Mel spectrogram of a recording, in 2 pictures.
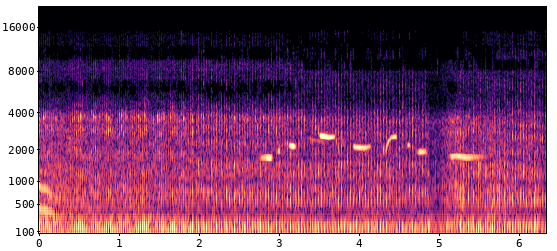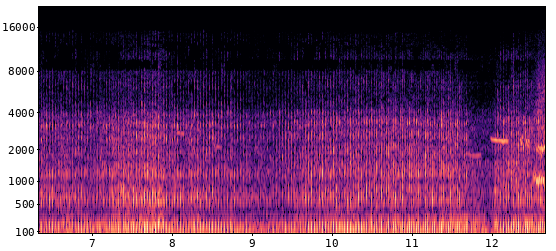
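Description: Tractor engine running steadily at idle, with a few short high chirps about three to five seconds in.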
